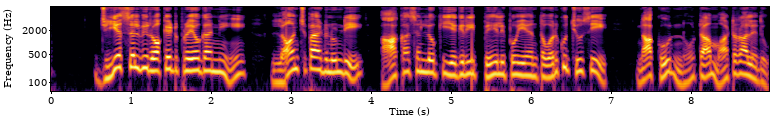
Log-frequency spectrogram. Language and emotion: Telugu, surprised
